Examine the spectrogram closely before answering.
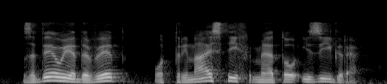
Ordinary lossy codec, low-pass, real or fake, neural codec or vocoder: none; 7.2 kHz; fake; codec, 16 kHz, 2 kbps, X-Codec, HuBERT features, trained on LibriSpeech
